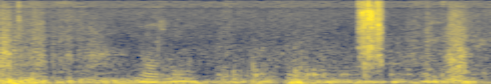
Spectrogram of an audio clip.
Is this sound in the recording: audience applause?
no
